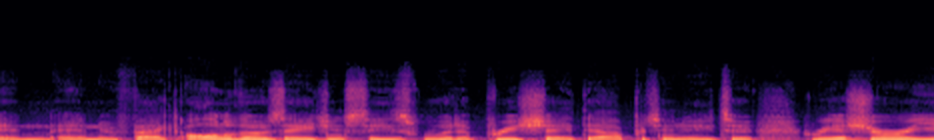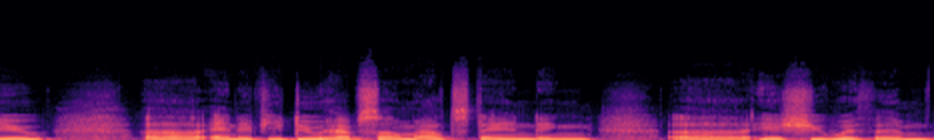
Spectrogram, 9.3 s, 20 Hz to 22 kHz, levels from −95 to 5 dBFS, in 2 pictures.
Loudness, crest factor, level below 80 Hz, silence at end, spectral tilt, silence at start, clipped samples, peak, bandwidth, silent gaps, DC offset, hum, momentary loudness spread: -21 LUFS; 14 dB; -54 dBFS; 0 s; -8 dB/octave; 0 s; under 0.1%; -6 dBFS; 8.6 kHz; none; under 0.1%; none; 7 LU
